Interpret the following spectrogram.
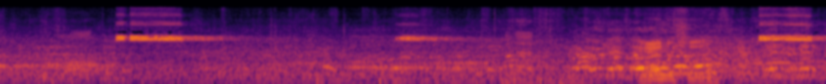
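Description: Three short, shrill whistle blasts, about a second in, at four seconds and near the end, over shouting from coaches and spectators in a large arena. The shouting is loudest a little after the middle, as one wrestler takes the other down.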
